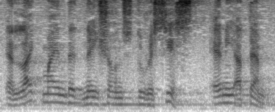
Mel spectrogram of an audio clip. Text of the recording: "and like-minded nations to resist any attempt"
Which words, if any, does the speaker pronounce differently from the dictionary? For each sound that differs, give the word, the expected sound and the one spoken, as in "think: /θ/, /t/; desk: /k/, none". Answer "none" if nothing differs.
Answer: nations: /z/, /s/; resist: /z/, /s/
